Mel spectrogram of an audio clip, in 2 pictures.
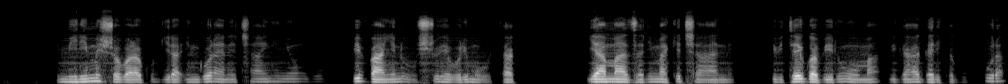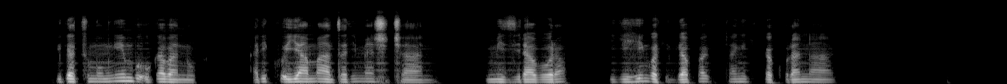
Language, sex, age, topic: Rundi, male, 18-24, agriculture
